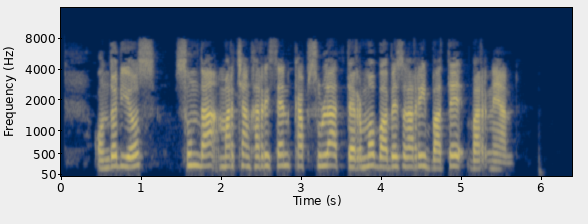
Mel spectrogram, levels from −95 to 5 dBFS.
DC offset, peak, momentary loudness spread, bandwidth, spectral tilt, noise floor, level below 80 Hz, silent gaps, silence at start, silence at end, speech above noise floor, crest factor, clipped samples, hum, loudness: under 0.1%; -2 dBFS; 9 LU; 8.2 kHz; -2.5 dB/octave; -62 dBFS; -68 dBFS; none; 0.45 s; 0.75 s; 44 dB; 18 dB; under 0.1%; none; -17 LUFS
